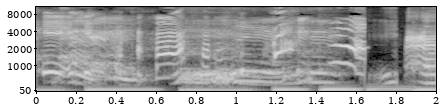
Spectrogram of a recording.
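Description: Cartoon baby voices giggling and laughing, over children's background music with a steady bass beat.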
